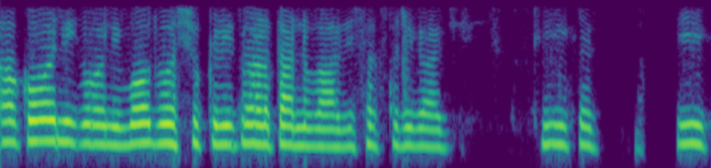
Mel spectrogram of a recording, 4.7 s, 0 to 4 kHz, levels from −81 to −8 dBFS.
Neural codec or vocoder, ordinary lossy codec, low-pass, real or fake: vocoder, 22.05 kHz, 80 mel bands, WaveNeXt; none; 3.6 kHz; fake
